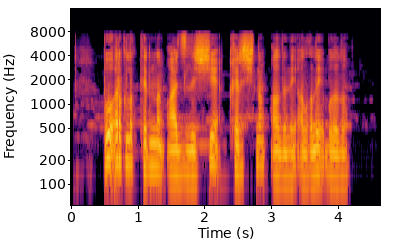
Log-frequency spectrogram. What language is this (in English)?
Uyghur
